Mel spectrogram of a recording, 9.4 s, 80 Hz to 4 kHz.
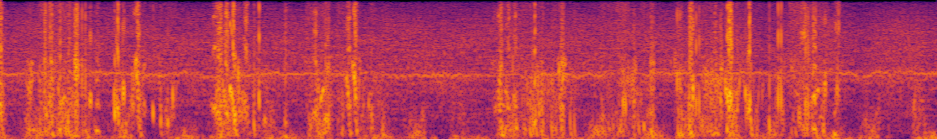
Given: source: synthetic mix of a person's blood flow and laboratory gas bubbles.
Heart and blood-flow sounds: Doppler ultrasound of blood flow; precordium
0.00-0.08 s: bubbles
0.23-1.02 s: bubbles
1.12-1.46 s: bubbles
1.49-1.77 s: bubbles
2.09-2.75 s: bubbles
2.83-2.89 s: bubbles
3.05-3.62 s: bubbles
3.69-3.90 s: bubbles
4.92-5.79 s: bubbles
5.92-6.66 s: bubbles
6.73-8.42 s: bubbles
From the record:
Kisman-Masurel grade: 332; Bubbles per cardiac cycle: rolling drumbeat, 9 or more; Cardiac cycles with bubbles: 50 to 99%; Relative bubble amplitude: moderate (0.250 to 0.450); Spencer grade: 3 (all of the cardiac periods contain showers or single bubble signals, but not dominating or overriding the cardiac motion signals); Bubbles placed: anywhere in the cardiac cycle

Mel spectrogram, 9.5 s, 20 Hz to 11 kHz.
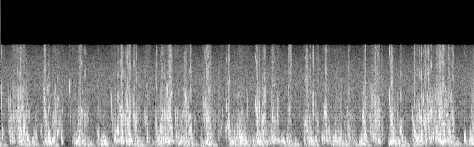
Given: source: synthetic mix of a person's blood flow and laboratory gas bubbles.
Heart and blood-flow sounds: Doppler ultrasound of blood flow; precordium
0.00-0.76 s: bubbles
0.79-1.28 s: bubbles
1.35-1.78 s: bubbles
1.93-2.02 s: bubbles
2.19-2.80 s: bubbles
2.84-3.01 s: bubbles
3.09-3.91 s: bubbles
4.02-4.33 s: bubbles
4.39-5.62 s: bubbles
5.75-5.83 s: bubbles
6.04-7.10 s: bubbles
7.15-7.70 s: bubbles
7.75-7.92 s: bubbles
7.96-8.12 s: bubbles
8.20-9.12 s: bubbles
9.24-9.49 s: bubbles
From the record:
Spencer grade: 4 (maximum detectable bubble signal sounding continuously throughout systole and diastole of every cardiac period, and overriding the amplitude of the normal cardiac signals); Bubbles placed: anywhere in the cardiac cycle

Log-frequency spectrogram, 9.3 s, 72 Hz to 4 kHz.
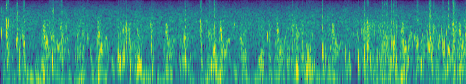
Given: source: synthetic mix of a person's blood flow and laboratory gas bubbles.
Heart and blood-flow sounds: Doppler ultrasound of blood flow; precordium
0.00-0.23 s: bubbles
0.29-0.52 s: bubbles
0.96-1.35 s: bubbles
1.48-1.69 s: bubbles
1.72-1.84 s: bubbles
2.31-2.88 s: bubbles
2.97-3.10 s: bubbles
3.55-3.79 s: bubbles
3.98-4.36 s: bubbles
4.47-4.55 s: bubbles
4.66-4.72 s: bubbles
4.82-4.98 s: bubbles
5.13-5.43 s: bubbles
5.62-6.32 s: bubbles
6.40-6.61 s: bubbles
6.87-7.03 s: bubbles
7.10-7.96 s: bubbles
8.25-8.46 s: bubbles
8.49-9.15 s: bubbles
9.25-9.34 s: bubbles
From the record:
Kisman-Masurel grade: 343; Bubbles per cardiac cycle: rolling drumbeat, 9 or more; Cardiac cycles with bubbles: 100%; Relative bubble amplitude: loud (0.450 to 0.775); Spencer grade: 3 (all of the cardiac periods contain showers or single bubble signals, but not dominating or overriding the cardiac motion signals); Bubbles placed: only in the low amplitude regions of the cardiac cycle

